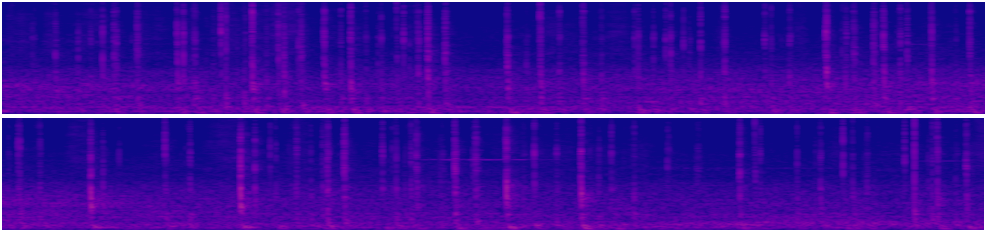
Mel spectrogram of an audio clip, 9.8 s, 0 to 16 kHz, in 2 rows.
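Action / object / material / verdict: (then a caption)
tap / laptop keyboard, plastic keycaps in a metal body / plastic / none. Fingertips type quickly across the low plastic keycaps of a 2017 MacBook Pro butterfly keyboard set in an aluminum body. The result is a rapid, steady stream of short, crisp, bright clicks with a dull lower thud beneath them. Each tap dies away almost instantly.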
